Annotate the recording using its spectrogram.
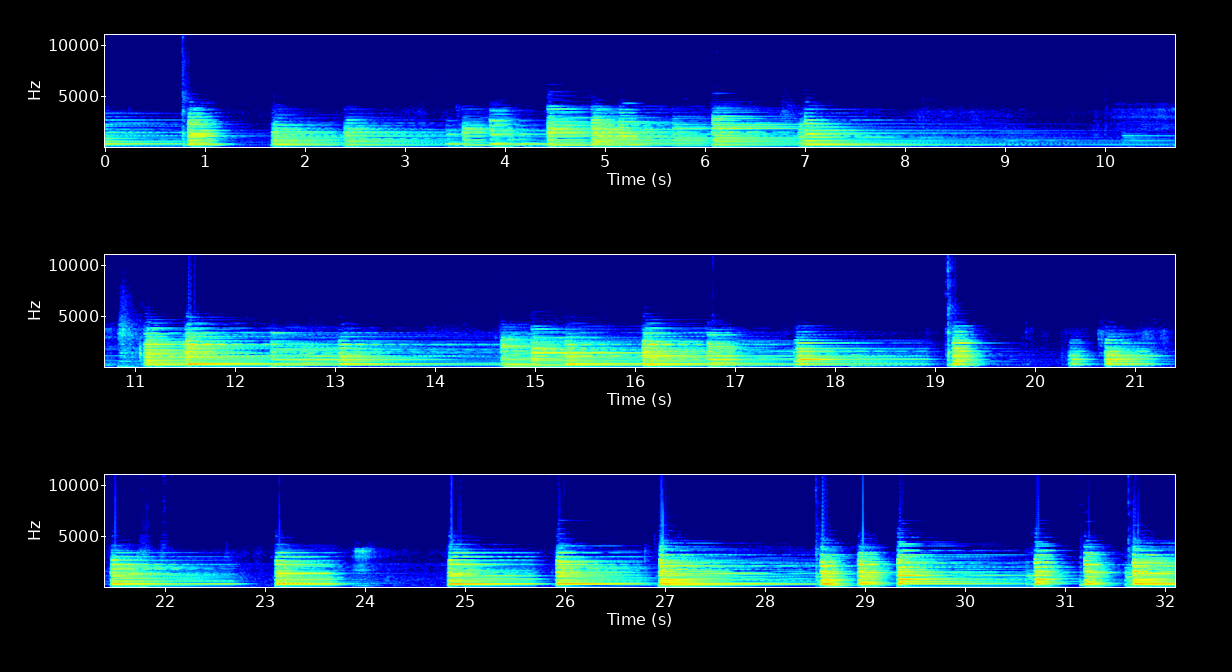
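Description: Digital piano played solo in chords. One chord is left to die away about a third of the way in, then louder playing follows, with short, quick stabbed chords near the end.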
